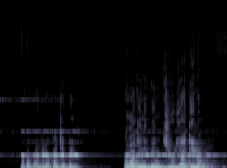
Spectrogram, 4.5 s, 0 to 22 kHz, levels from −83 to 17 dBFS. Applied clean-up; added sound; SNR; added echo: neural mask model RNNoise.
